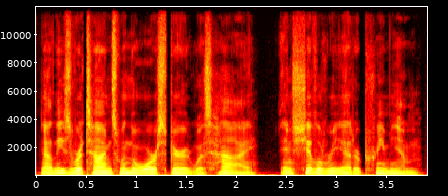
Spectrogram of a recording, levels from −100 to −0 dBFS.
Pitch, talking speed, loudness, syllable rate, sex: 100 Hz, 230 wpm, -18 LUFS, 6.2 syllables/s, male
